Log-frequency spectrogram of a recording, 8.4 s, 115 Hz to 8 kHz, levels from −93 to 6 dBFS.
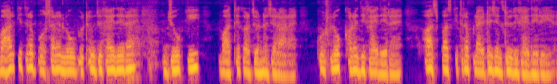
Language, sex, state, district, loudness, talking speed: Hindi, female, Bihar, Araria, -15 LUFS, 270 wpm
